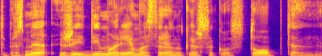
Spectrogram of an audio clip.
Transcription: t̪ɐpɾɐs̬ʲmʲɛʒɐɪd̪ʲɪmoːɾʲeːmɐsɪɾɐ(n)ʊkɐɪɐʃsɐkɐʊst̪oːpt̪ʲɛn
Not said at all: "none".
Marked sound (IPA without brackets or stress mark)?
n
